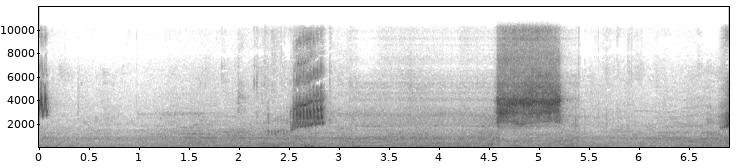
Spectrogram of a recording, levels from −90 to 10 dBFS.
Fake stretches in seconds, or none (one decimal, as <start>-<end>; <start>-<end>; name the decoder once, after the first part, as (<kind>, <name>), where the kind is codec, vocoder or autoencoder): 3.1-5.4 (autoencoder, DAC-VAE)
